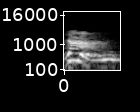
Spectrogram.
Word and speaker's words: zoon: Z-O-O-N? Living creatures. It might be pronounced Zon, Z-O-O-N. – How would you pronounce that? Zoon? – Zoon, I'd say. And Theron is T-H-E-R-O-N, Theron, see?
